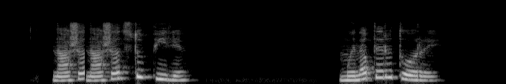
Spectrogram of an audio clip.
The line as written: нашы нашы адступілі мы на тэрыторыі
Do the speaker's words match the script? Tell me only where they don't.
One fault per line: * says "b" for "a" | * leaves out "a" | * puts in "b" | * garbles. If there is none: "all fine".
all fine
